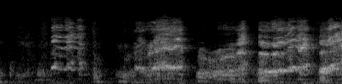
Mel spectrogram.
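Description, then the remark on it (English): A pig squeals loudly and shrilly in a continuous run of high-pitched cries, with barely a pause over the few seconds, while being inoculated by needle with hog cholera vaccine in the pigsty of Anyang Laboratory. “and we have quite a few pigs, baby pigs, mama pigs, papa pigs, all ready to be inoculated with the hog cholera vaccine.”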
